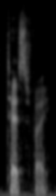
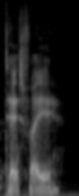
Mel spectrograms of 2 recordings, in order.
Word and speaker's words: Tesfaye: There's two pronunciations, basically. There's a westernized version of pronunciation and there's the Ethiopian original. He says Tesfaye. – It's definitely Tesfaye.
